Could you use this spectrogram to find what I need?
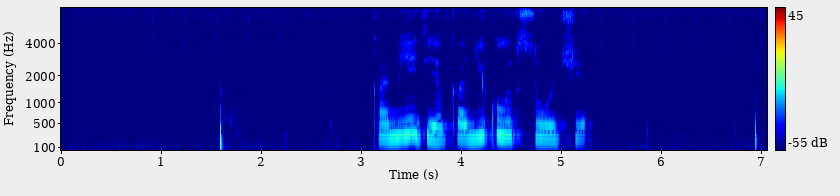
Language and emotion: Russian, sad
